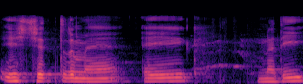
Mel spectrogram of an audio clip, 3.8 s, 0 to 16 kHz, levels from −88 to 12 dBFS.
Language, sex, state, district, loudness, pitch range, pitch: Hindi, male, Uttar Pradesh, Budaun, -28 LUFS, 135-155 Hz, 150 Hz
